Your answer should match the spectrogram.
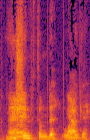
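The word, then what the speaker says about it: Jushin Thunder Liger: Yushin Thunder Liger. On it. I thought I'd just pronounce it correctly because I know a certain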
